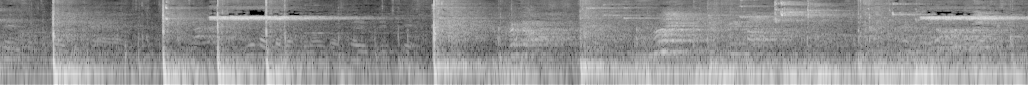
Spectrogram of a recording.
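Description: A volleyball being struck and played in an echoing gym: about six sharp slaps of hand and ball within the first six seconds, each ringing briefly in the hall. Players' voices call out in the second half, and a high, steady squeal sounds twice.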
